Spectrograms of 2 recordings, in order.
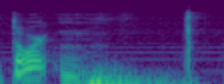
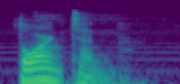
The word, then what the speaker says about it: Thornton: um and that is designed by Nathan Thorton I do not know him um Thornton Nathan Thornton so sorry I pronounced that incorrectly let's move right along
